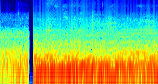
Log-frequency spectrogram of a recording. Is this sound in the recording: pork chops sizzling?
no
